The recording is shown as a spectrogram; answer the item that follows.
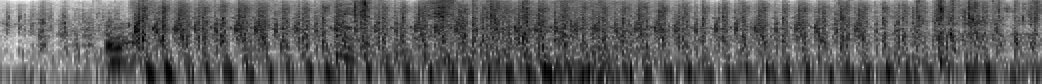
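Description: Sustained heavy machine gun fire from a heavy gunner in the Dune Awakening video game, a loud, rapid, unbroken stream of shots lasting several seconds after a brief quiet start.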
